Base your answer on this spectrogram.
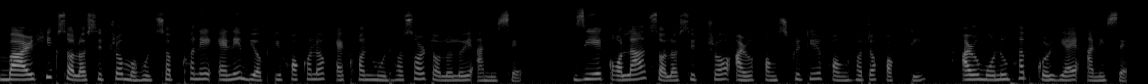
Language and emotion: Assamese, neutral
